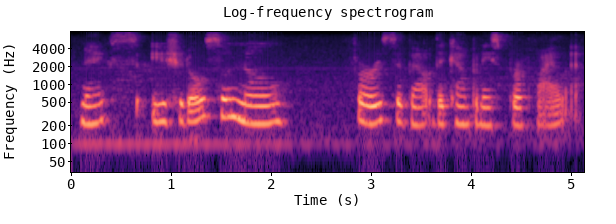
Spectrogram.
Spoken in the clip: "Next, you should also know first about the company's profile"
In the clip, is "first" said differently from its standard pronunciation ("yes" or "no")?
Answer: yes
